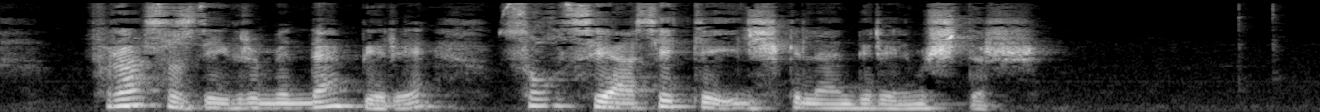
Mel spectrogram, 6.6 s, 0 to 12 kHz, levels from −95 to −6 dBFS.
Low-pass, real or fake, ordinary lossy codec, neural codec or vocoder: 10.8 kHz; real; MP3, 64 kbps; none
